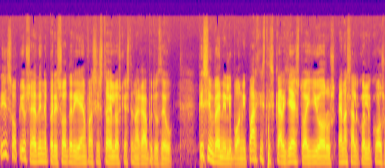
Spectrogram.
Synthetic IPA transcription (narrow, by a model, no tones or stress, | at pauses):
t̪isopço̞se̞ðine̞pe̞ɾiso̞t̪e̞ɾie̞ɱfɐsist̪oelo̞sce̞st̪inɐɣɐpit̪uθe̞u | t̪isiɱve̞nilipo̞nipɐɾçist̪iskɐɾʝe̞st̪uɐʝiuo̞ɾuse̞nɐsɐlko̞liko̞z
